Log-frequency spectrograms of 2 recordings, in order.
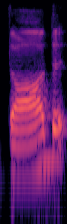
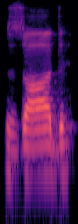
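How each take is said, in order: First: It begins with an emphatic d sound. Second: It begins with a z sound. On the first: The speaker calls it right. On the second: The speaker calls it wrong.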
